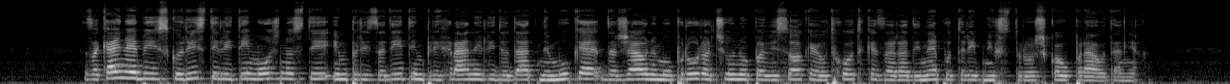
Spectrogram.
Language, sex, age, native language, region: Slovenian, female, 18-29, Slovenian, Gorenjska region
